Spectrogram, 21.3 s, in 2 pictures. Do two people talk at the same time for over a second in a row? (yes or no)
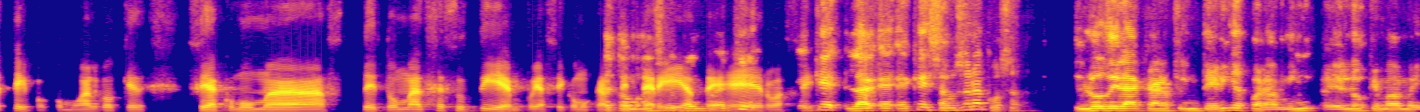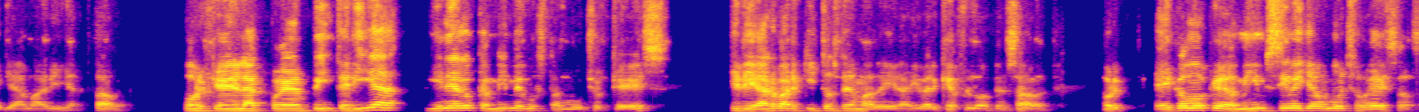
yes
